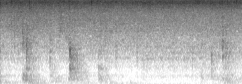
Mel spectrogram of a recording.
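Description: Salted ground beef sizzles gently in a pan, a steady close crackle with a few soft stirring scrapes and no talking.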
